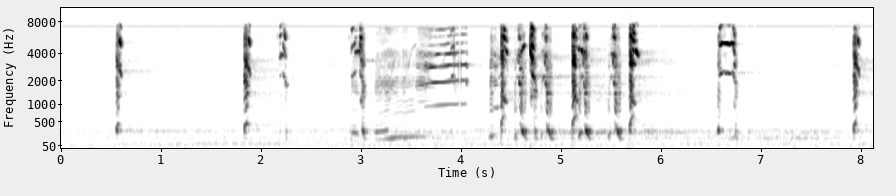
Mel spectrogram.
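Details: A peregrine falcon pair at the CSU Orange nest in the evening, 11 December 2018: isolated sharp chips, a whining drawn-out wail near the middle, then a quick cluster of harsh notes and a few scattered chips.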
